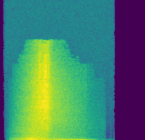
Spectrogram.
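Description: Whoosh sound effect of an outro logo sting, with a deep low rumble beneath it. It swells up quickly and fades away within about a second and a half.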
